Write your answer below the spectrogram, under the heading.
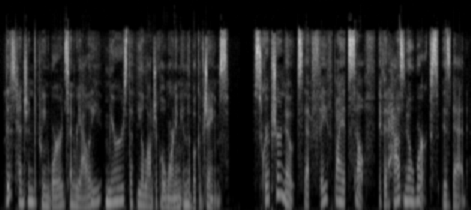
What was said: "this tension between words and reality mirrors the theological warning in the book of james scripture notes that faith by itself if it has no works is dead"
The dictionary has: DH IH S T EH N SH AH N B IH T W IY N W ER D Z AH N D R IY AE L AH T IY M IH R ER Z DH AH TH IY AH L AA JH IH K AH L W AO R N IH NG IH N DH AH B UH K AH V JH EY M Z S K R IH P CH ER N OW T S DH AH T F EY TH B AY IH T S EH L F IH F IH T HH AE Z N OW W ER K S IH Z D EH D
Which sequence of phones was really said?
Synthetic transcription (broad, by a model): DH IH S T EH N SH N B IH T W IY N W ER D Z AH N R IY AE L AH T IY M IH R ER Z DH AH TH IY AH L AA JH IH K L W AO R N IH NG IH N DH AH B UH K AH V JH EY M Z S K R IH P CH ER N OW T S DH AH T F EY TH B AY IH T S EH L F IH F IH T HH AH Z N OW W ER K S IH Z D EH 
